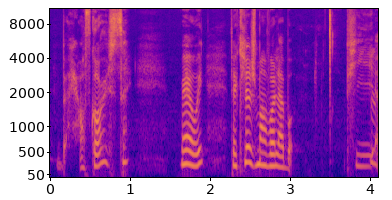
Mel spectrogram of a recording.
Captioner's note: in french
